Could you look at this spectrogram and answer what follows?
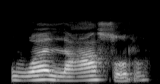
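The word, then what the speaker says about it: والعصر: letter right here, and before that letter with sukoon is a letter that has fatha right here. And then it becomes heavy. So it's pronounced wal asr.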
